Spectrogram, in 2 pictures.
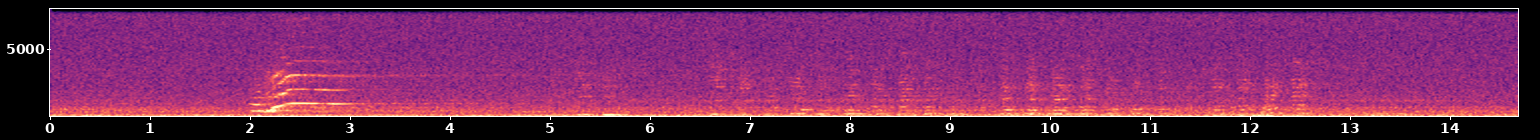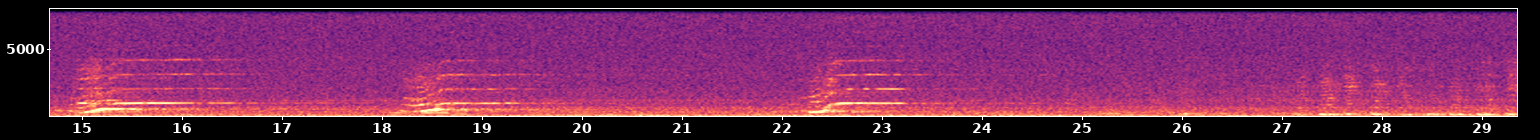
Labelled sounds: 2.2	3.0	humpback whale, 0.80 to 4.2 kHz
14.9	16.1	humpback whale, 0.80 to 4.4 kHz
18.2	19.2	humpback whale, 0.83 to 4.3 kHz
22.1	23.2	humpback whale, 0.80 to 4.3 kHz

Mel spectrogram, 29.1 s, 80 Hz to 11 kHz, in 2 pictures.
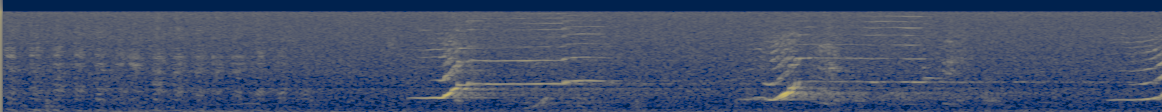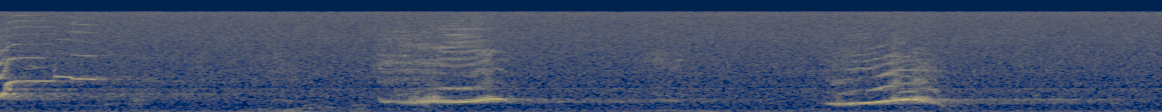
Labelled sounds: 5.2	7.6	humpback whale, 0.80 to 6.4 kHz
8.0	8.5	humpback whale, 1.8 to 3.0 kHz
9.5	11.8	humpback whale, 0.80 to 6.8 kHz
14.0	15.8	humpback whale, 0.80 to 6.0 kHz
19.2	19.6	humpback whale, 1.4 to 1.8 kHz
19.9	20.8	humpback whale, 0.80 to 4.6 kHz
24.9	26.1	humpback whale, 0.80 to 2.3 kHz

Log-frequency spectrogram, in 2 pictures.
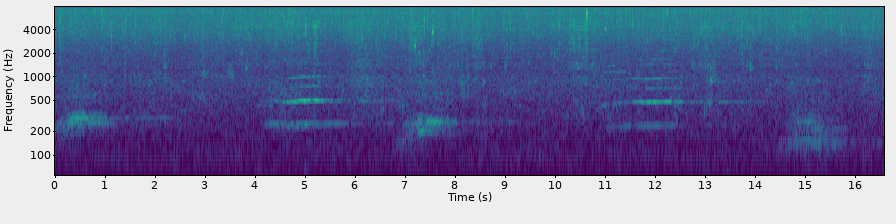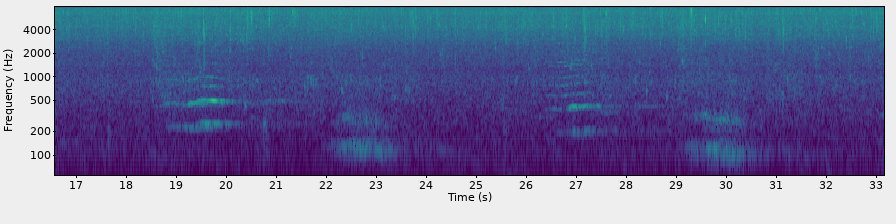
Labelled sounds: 4.7	5.1	humpback whale, 0.91 to 1.1 kHz

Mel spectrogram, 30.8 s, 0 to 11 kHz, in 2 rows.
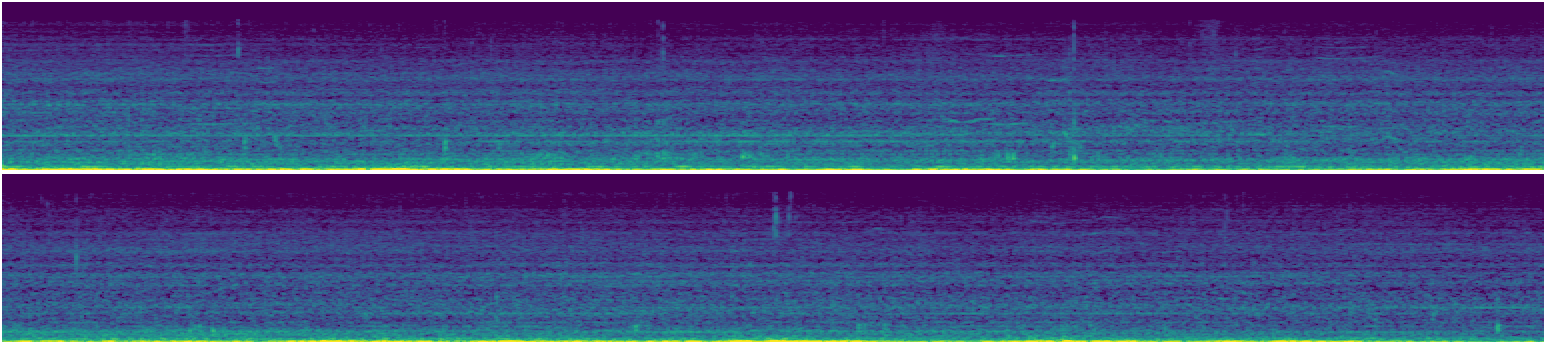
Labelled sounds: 1.7	2.8	killer whale, southern resident, 0.73 to 8.0 kHz
9.4	10.3	killer whale, southern resident, call S04, 0.78 to 1.5 kHz
9.6	10.9	killer whale, southern resident, 2.0 to 8.0 kHz
12.1	14.1	killer whale, southern resident, 0.25 to 5.7 kHz
24.0	27.4	killer whale, southern resident, 1.1 to 5.4 kHz

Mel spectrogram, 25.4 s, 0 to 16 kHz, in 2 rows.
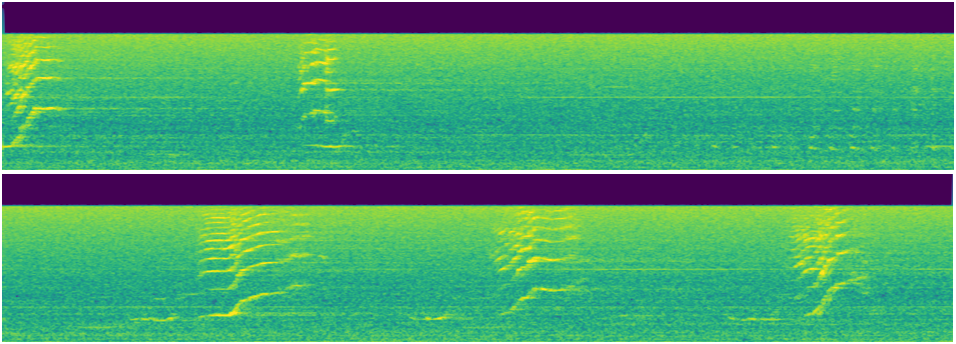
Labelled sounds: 0.1	0.8	humpback whale, 0.90 to 5.9 kHz
3.9	4.8	humpback whale, 0.80 to 5.7 kHz
8.0	8.4	humpback whale, 2.3 to 2.4 kHz
15.3	16.9	humpback whale, 0.80 to 7.6 kHz
19.3	20.4	humpback whale, 0.80 to 6.9 kHz
23.2	24.3	humpback whale, 0.80 to 4.4 kHz

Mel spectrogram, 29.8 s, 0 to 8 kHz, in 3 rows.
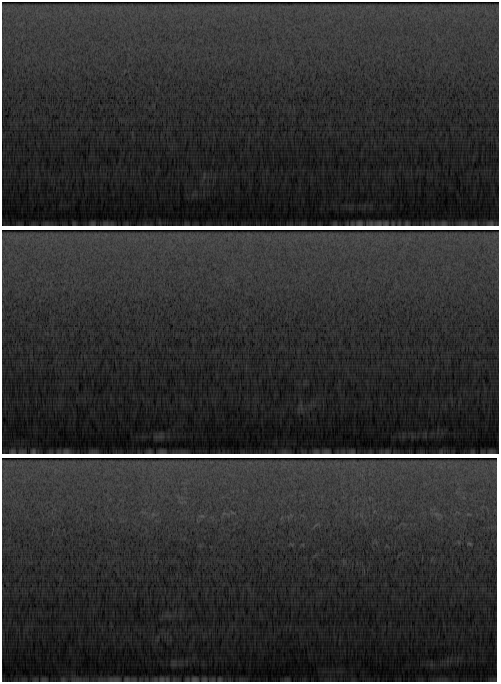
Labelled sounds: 23.0	23.4	Pacific white-sided dolphin, 0.80 to 0.99 kHz

